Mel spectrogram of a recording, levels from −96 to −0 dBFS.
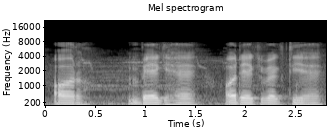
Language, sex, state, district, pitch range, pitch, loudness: Hindi, male, Jharkhand, Deoghar, 100-105 Hz, 105 Hz, -18 LUFS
